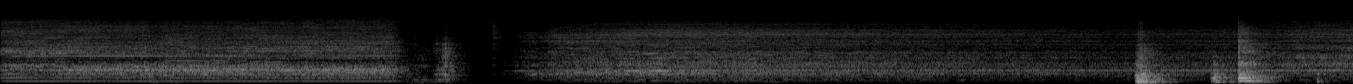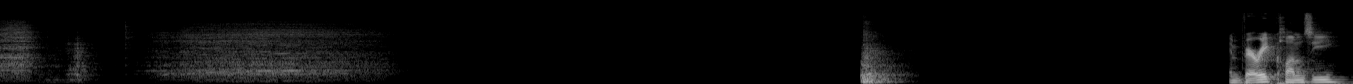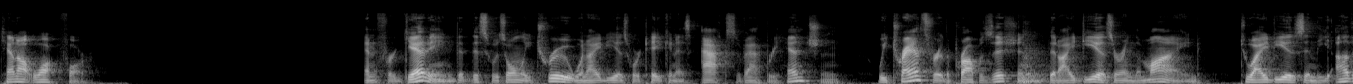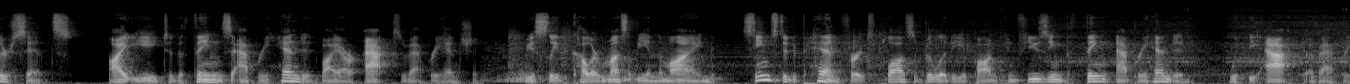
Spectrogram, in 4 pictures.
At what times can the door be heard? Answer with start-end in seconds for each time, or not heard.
11.3-13.2, 22.1-22.6, 37.2-38.2.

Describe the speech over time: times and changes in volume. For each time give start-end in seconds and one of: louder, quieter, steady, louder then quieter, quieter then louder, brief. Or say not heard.
25.8-27.9 brief
30.7-54.0 steady.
